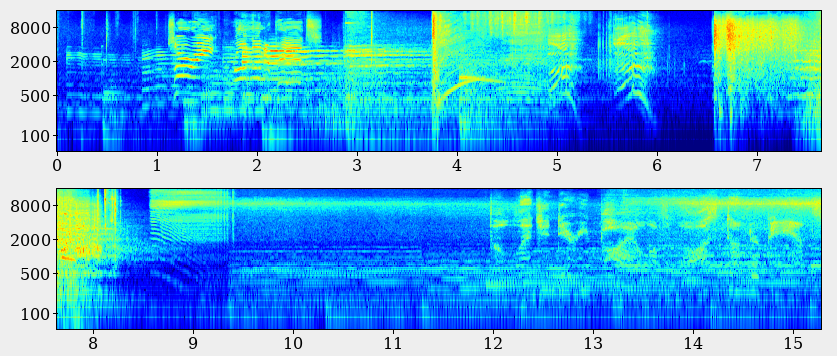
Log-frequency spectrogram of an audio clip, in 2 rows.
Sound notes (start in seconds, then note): 6.5 water splashes; 8.5 door creaks open; 9.4 choral music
